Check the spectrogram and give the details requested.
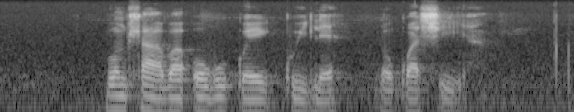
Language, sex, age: Zulu, male, 21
